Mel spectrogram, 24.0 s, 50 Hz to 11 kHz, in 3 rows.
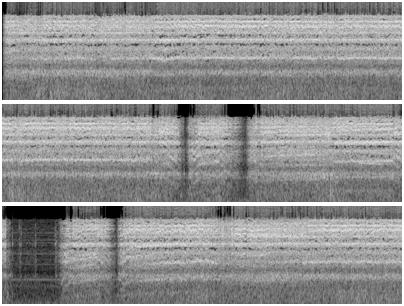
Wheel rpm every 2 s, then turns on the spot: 220, 230, 230, 230, 230, 180, 120, 200, 60, 150, 220, 230.
16-18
